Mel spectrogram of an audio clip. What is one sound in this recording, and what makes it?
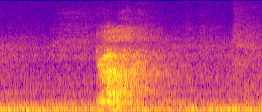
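A man grunts loudly with effort.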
